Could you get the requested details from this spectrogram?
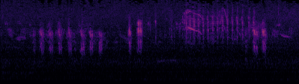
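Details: Red-backed shrike (Lanius collurio) singing: quick rows of short high clicking chirps in bursts, a thin whistled slur and rapid chatter mid-clip, then a final pair of sharp notes.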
